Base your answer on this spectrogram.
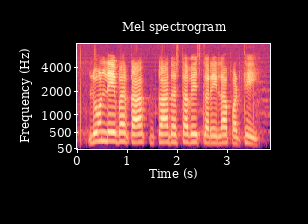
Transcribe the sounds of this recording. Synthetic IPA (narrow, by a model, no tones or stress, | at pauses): loːnleːbəɾkad̪əst̪aʋeːd͡ʒkəɾeːlapəɽt̪ʰeː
